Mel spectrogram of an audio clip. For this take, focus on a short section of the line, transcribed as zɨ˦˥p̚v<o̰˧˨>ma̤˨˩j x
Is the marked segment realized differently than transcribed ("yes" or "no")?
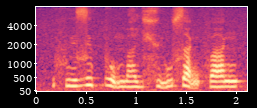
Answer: no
